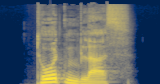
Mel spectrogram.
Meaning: deathly pale
- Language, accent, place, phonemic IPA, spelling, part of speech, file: German, Germany, Berlin, /ˈtoːtn̩ˌblas/, totenblass, adjective, De-totenblass.ogg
